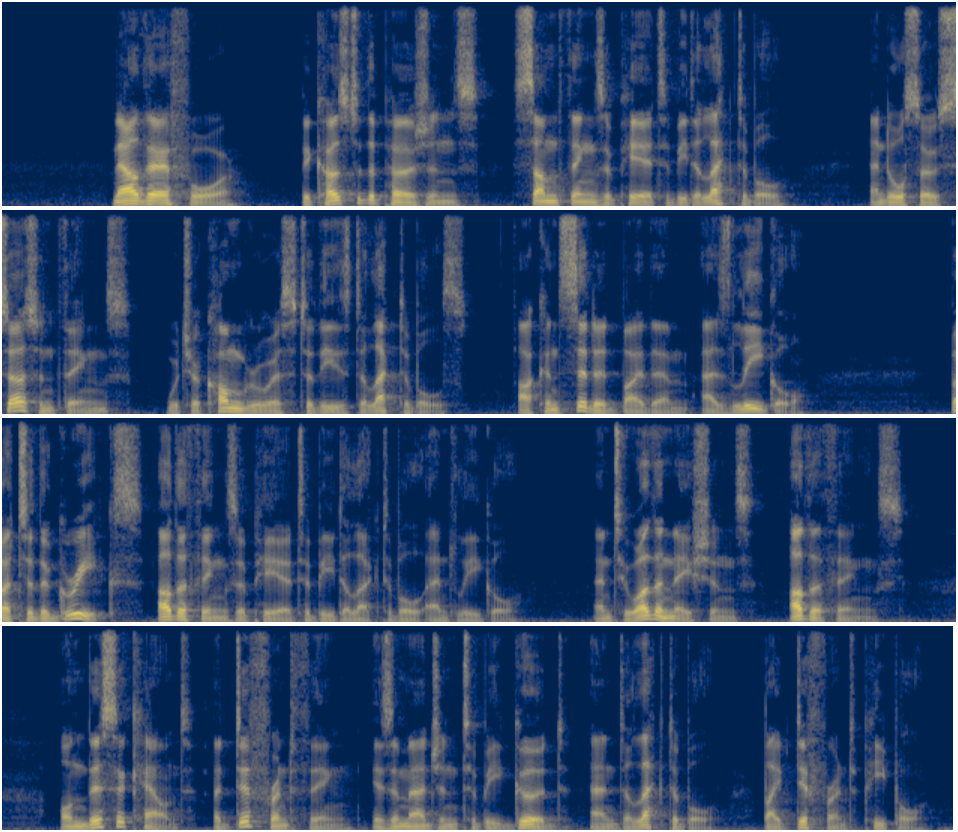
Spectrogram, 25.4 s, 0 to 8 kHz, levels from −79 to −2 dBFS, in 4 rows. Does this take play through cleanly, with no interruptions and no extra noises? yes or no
yes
